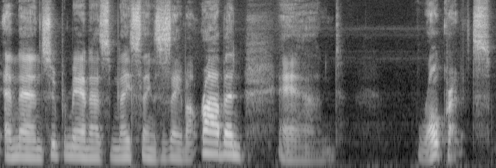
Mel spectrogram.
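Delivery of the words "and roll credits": ordinary talk, nothing marked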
